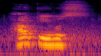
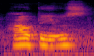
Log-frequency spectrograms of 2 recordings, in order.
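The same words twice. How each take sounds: The two takes are said the same way.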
